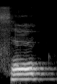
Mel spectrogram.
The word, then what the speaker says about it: folk: तो यहां पे भी क्या है, देखिए एफ से पहले एल आया है तो एल साइलेंट, के से पहले एल है तो क्या होगा, एल साइलेंट।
